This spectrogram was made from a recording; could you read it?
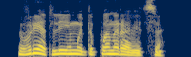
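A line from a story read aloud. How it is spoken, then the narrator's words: Calm. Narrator (Russian): спокойно ответил Абу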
